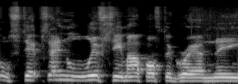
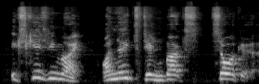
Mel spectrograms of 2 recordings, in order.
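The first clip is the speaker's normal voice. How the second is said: higher-pitched put-on English accent; Englishman's accent, pitched up for a joke; 7 semitones higher than usual. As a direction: ask politely in a mock English accent. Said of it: "in an English accent, of course".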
